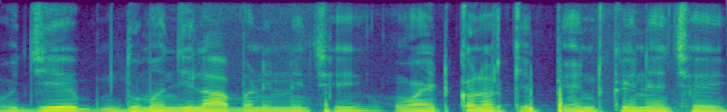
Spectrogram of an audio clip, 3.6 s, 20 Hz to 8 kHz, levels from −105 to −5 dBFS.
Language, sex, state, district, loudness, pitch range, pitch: Maithili, male, Bihar, Madhepura, -18 LUFS, 115-125 Hz, 120 Hz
